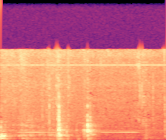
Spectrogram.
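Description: Two light clicks about a third of a second apart from a pair of scissors being picked up and handled to cut the thread at the sewing machine.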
